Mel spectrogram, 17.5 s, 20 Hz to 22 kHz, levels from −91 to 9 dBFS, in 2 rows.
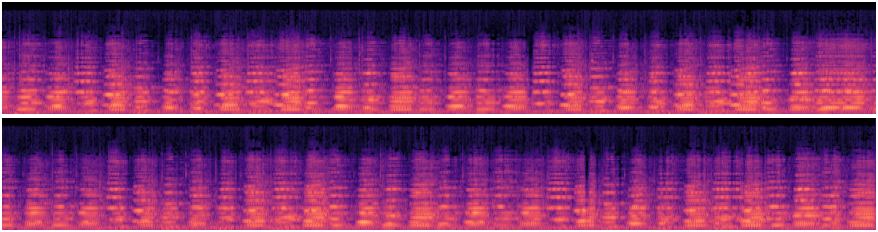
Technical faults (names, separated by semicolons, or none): corrupt frame decoded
